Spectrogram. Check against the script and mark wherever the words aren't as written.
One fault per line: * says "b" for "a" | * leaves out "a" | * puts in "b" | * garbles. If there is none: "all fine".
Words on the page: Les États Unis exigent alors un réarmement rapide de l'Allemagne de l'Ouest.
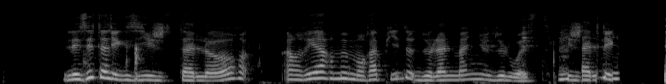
* leaves out "Unis"
* garbles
